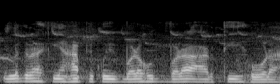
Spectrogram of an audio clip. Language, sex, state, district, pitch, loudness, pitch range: Hindi, male, Bihar, Patna, 130 Hz, -19 LUFS, 125-135 Hz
